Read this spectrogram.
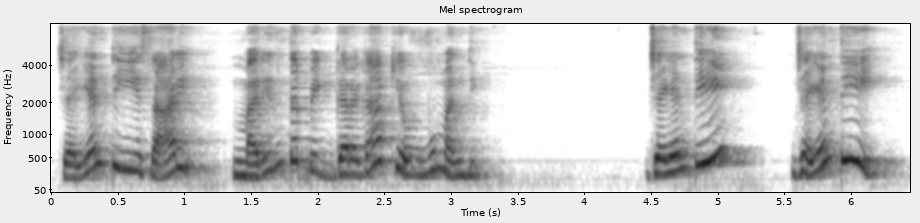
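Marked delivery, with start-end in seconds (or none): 4.5-6.3 calling her name out loud and urgent; husband calling his wife awake, anxious and loud. A narrator's reading. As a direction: wake her, worried, calling out. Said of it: "ఆదుర్దాగా పిలుస్తున్నాడు".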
